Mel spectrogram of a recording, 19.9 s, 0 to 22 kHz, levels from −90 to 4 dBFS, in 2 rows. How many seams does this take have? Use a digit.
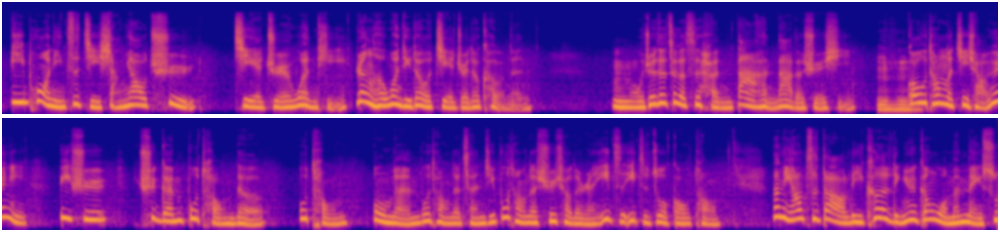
1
